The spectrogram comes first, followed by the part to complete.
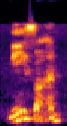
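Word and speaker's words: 米饭: ஸோ இந்த C இதை நம்ம ப்ரொனவுன்ஸ் பண்ணும்போது இந்த சவுண்ட்ல ப்ரொனவுன்ஸ் பண்ணுவோம். சாய், சாய், சாய், சாய், சாய்னா டிஷ், உணவு. ஓகேங்களா? மீஃபான், மீஃபான், மீஃபான், MI, மீ FAN, ஃபான், மீஃபான், மீஃபான், மீஃபான், மீஃபான், மீஃபான்னா சாதம், உணவு, ஒயிட் ரைஸ்.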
